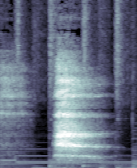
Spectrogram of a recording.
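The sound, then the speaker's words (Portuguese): Heavy breathing voiced for a character: a few slow breaths, with one loud, drawn-out exhale in the middle, over a faint sustained tonal background. “Macau inspira de forma pesada, né?”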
